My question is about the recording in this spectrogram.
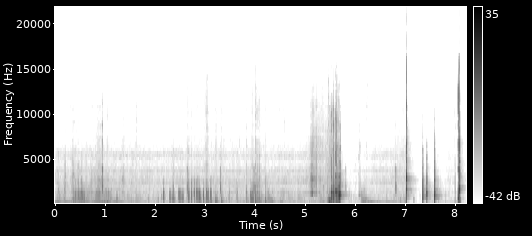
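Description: Close rustling and scattered clicks as the camera is handled and a small dog moves on a shaggy rug, with a loud rustle about five and a half seconds in and sharp clicks near the end.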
